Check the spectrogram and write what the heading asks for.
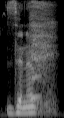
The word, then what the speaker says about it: Zainab: I keep saying Zaynab because Zaynab the comedian. Oh, okay. And I think Zaynab might have an I in it, but I think she spells it the same. So every time I see it, I say Zaynab, but it's Zainab. Yeah. Yep. The emphasis is on the wrong syllable.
